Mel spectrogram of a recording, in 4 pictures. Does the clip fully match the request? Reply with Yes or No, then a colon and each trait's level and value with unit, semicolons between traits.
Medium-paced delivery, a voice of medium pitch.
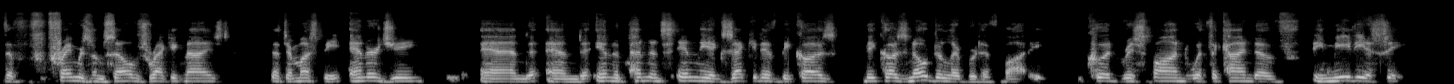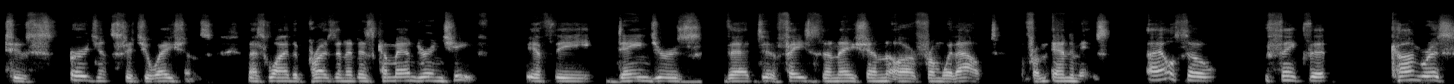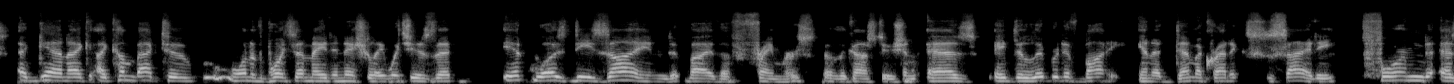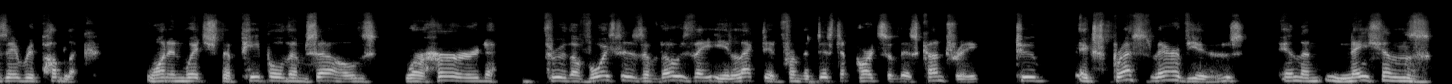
No: slow, 125 wpm; medium, 155 Hz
